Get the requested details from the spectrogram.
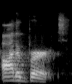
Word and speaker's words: Audibert: I say the T hard, Audibert.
